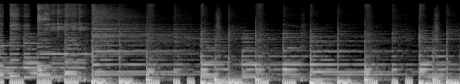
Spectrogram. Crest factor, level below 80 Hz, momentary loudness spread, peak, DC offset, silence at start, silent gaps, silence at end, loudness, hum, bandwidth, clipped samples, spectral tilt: 14 dB; -22 dBFS; 4 LU; -2 dBFS; under 0.1%; 0 s; none; 0 s; -19 LUFS; none; 18 kHz; under 0.1%; -7 dB/octave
